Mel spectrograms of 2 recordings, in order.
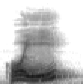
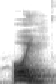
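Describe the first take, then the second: First: "Oi" with the i stretched; long Russian I. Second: "oi" as one short syllable; short Russian I. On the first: Teacher demonstrating for students, long I drawn out. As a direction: hold the i of "Oi". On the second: Teacher demonstrating for students, short I clipped. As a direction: clip the i of "oi". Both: Shown as a demonstration. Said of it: "olha só a diferença".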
